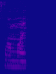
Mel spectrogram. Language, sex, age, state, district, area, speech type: Nepali, female, 45-60, West Bengal, Darjeeling, rural, read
